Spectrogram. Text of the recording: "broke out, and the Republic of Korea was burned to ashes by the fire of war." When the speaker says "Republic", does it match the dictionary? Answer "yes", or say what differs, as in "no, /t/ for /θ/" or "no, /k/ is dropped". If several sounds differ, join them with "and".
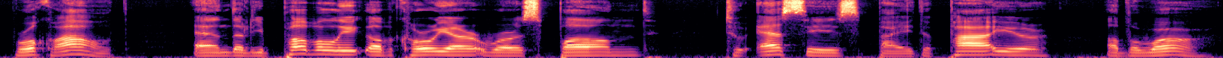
yes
